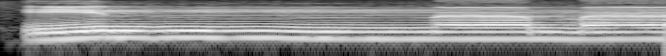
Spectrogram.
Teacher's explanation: Aturannya adalah membacanya dengan cara ghunnah , sambil bersenandung. · panjangkan mim dengan tanda alif, mad thabi'i. Perpanjang dua ketukan.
